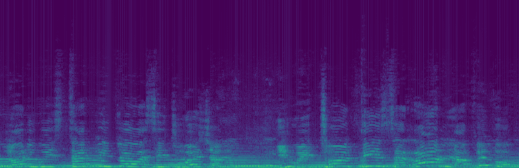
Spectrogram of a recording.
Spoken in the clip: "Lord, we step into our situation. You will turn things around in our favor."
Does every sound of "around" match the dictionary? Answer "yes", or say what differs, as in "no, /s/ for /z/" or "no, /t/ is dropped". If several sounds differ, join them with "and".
no, /n/ is dropped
